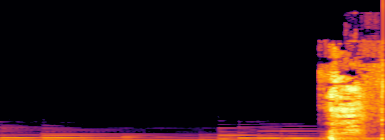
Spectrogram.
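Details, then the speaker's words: A single harsh adult male cough after soft piano music; the man has had lost voice and a persistent cough for about a week. "Por exemplo essa semana eu perdi a voz fiquei desde domingo ainda estou muito ruim minha voz tá tá voltando aos poucos essa tosse que não sei mais o que fazer"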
